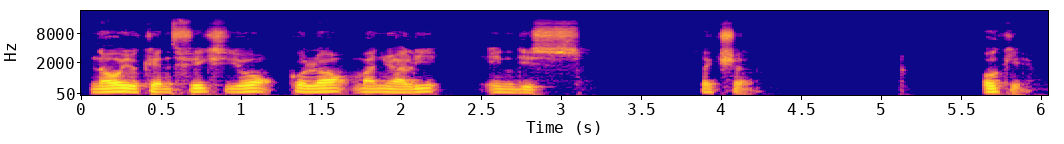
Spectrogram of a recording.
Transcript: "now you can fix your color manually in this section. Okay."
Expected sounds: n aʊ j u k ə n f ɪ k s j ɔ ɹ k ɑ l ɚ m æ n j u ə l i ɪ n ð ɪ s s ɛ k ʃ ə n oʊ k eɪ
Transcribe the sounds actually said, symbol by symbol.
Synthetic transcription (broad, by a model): n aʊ j u k ə n f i k s j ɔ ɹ k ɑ l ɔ m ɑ n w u l i ɪ n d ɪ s s ɛ k ʃ ə n oʊ k eɪ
